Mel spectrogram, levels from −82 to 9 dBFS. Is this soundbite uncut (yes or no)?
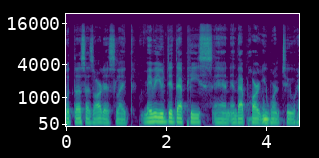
no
